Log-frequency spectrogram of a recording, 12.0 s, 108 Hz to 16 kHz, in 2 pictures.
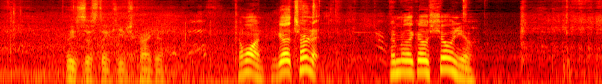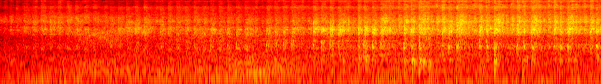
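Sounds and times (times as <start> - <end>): engine starter cranking: 5.2 - 12.0.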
